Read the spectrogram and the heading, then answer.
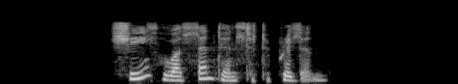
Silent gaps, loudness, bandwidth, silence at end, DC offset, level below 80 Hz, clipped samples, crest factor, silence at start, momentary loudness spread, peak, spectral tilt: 2.74-2.78 s; -19 LUFS; 7.8 kHz; 1.3 s; under 0.1%; -64 dBFS; under 0.1%; 18 dB; 1.1 s; 12 LU; -4 dBFS; -3 dB/octave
